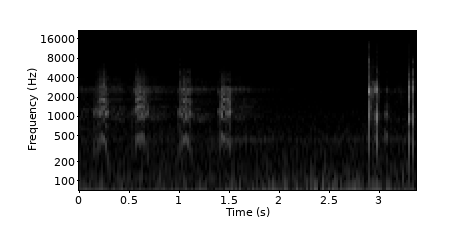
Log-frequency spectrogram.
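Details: Four spaced, throaty croaks from ravens visiting a white-tailed eagle nest in Latvia, 2 December 2019, morning, followed by two loud, abrupt, harsh calls.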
